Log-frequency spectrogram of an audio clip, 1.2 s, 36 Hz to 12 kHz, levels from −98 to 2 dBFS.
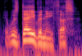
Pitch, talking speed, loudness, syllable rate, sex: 145 Hz, 240 wpm, -16 LUFS, 5.8 syllables/s, male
